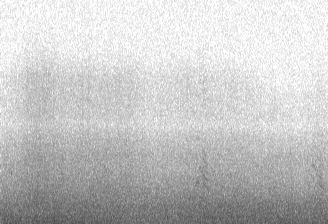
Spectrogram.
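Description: Loud, steady roar of waves crashing into the shore and cliffs of an island by a lighthouse on a very windy day, mixed with gusty wind buffeting the microphone. No distinct pauses between waves, and no voices.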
